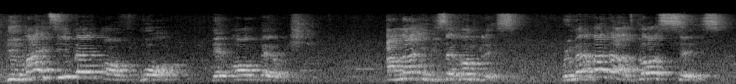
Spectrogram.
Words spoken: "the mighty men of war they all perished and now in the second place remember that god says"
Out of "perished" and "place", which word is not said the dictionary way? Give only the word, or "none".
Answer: perished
